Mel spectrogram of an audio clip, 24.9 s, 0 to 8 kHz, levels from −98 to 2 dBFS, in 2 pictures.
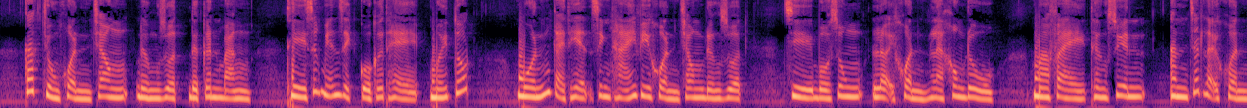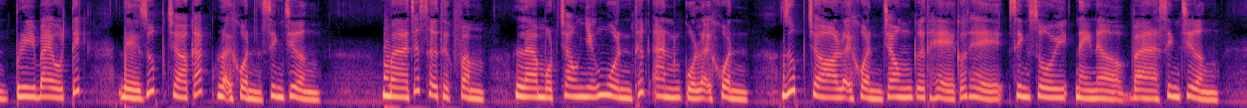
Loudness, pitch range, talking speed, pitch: -22 LUFS, 185-225 Hz, 200 wpm, 205 Hz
